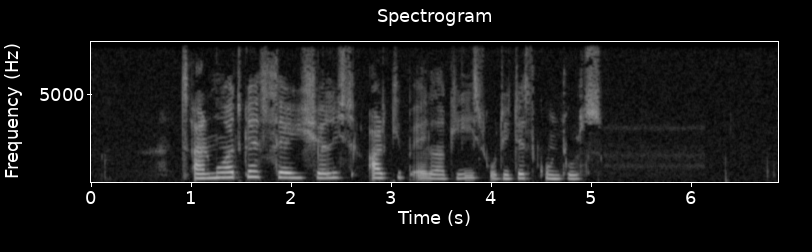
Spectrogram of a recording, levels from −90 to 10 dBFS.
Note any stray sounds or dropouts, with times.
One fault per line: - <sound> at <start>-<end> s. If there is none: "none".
none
